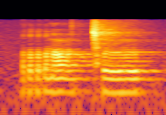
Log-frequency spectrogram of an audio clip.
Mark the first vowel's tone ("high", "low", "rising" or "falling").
high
